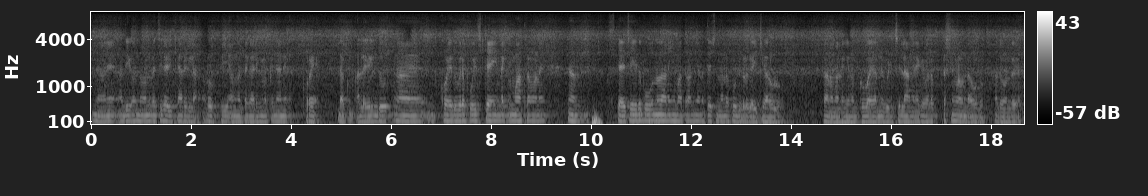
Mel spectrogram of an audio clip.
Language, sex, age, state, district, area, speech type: Malayalam, male, 30-45, Kerala, Wayanad, rural, spontaneous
